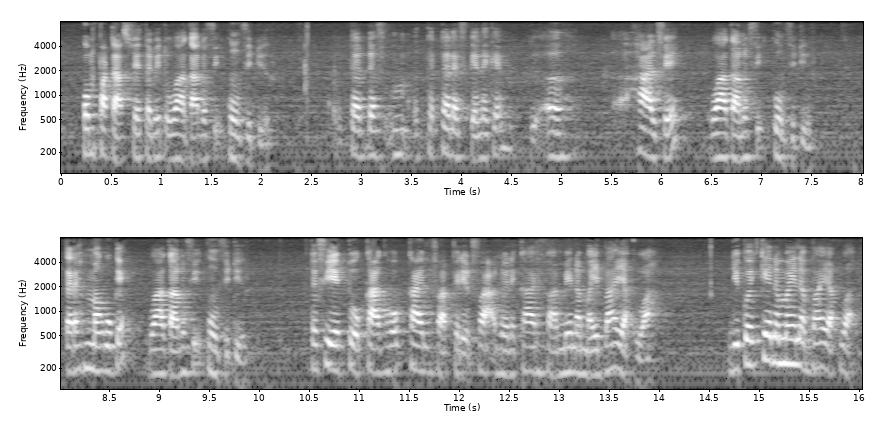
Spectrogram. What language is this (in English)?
Serer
